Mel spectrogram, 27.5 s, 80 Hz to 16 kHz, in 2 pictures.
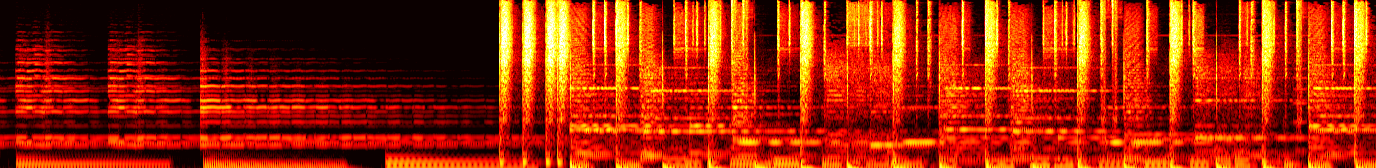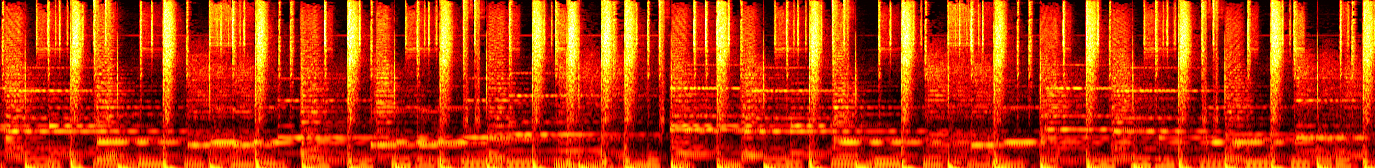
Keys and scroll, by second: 2.2 b.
